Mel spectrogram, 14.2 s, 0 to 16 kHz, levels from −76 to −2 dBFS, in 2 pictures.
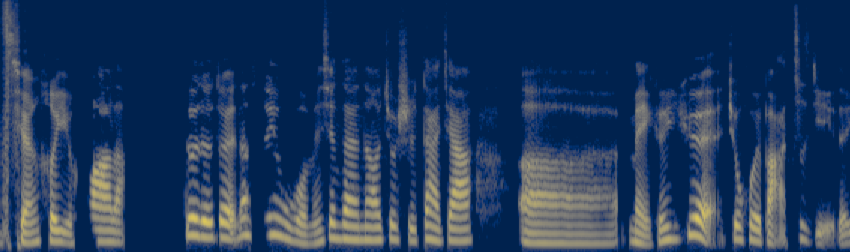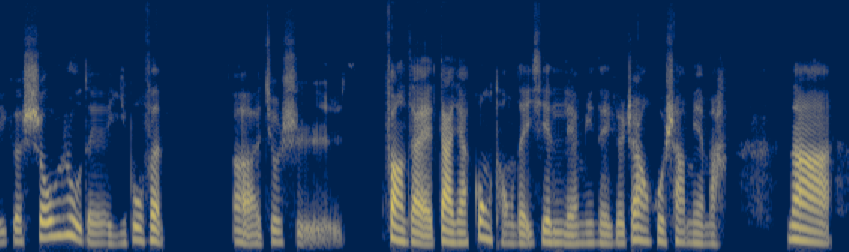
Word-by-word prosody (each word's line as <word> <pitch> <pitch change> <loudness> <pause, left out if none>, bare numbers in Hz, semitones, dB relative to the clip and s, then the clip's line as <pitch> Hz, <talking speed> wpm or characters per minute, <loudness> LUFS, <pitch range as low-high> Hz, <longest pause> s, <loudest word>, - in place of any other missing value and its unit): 钱 150 0 +1
可 170 0 +2
以 150 -3 -1
花 165 -2 +4
了。 155 - -2 0.5
对 255 0 +4
对 225 -2 +5
对， 220 -2 +3
那 250 +2 -1
所 250 - -18
以 260 - -1
我 170 - -2
们 145 +4 -8
现 210 +2 -1
在 195 -2 +3
呢， 185 0 0
就 200 +2 -4
是 175 -2 -4
大 190 -1 0
家， 175 0 +3 0.4
呃， 135 -2 -3
每 150 -7 -1
个 165 - -3
月 200 +7 +2
就 200 - -1
会 180 -2 0
把 - - 0
自 200 -3 -12
己 - - -9
的 - - -6
一 - - -8
个 165 +1 -4
收 225 +6 +3
入 250 -5 +1
的 140 -4 -6
一 135 +2 -12
部 185 - -1
分， 175 -2 +1 0.6
呃， 130 - 0
就 160 +5 -5
是 - - -8 0.4
放 195 -6 +7
在 140 -6 +4
大 155 - +6
家 145 0 0
共 220 +3 +1
同 135 -6 -8
的 140 0 -1
一 - - -9
些 155 +2 -1
联 135 -3 -3
名 140 0 -9
的 140 - -3
一 - - -6
个 140 +1 -4
帐 185 -1 +2
户 165 +1 -3
上 155 -1 0
面 145 -1 -5
嘛。 135 0 -6 0.5
那， - - +6
160 Hz, 260 characters per minute, -23 LUFS, 140-190 Hz, 0.6 s, 放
